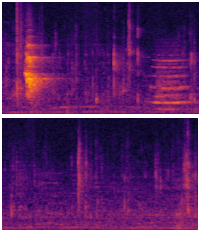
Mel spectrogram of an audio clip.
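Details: Morgan, an American Bully eating chicharrón in a small room, lets out a loud, rough bark at the start. A tonal, whining sound follows a second and a half later, then soft clicks and chewing noises fill the rest.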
